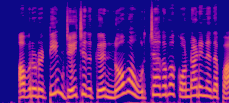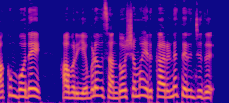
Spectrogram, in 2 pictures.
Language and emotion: Tamil, happy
